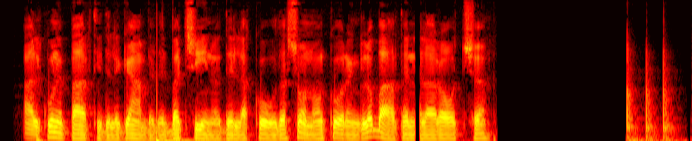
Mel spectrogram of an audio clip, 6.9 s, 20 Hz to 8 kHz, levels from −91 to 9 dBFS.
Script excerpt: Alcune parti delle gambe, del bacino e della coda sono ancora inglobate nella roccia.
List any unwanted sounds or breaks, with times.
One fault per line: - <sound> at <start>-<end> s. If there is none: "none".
- dropout at 4.1-4.2 s
- thud at 6.3-6.9 s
